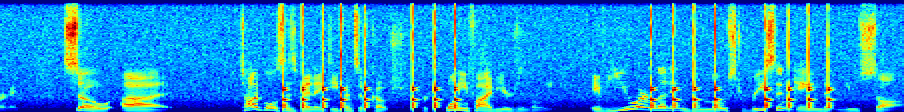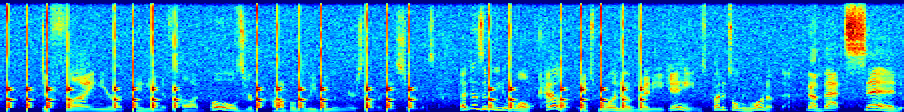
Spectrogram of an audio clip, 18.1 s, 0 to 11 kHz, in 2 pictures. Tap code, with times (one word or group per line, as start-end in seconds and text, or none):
2.8-4.6 X
6.5-15.5 TTSJ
